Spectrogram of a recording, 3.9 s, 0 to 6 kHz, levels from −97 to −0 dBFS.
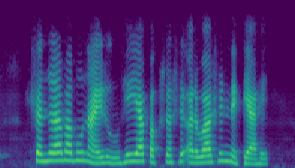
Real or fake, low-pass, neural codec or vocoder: fake; 5.4 kHz; codec, 24 kHz, 1.2 kbps, DualCodec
